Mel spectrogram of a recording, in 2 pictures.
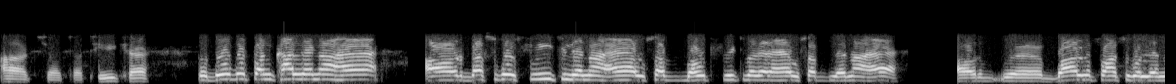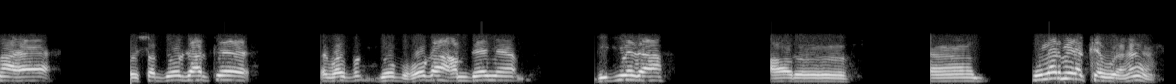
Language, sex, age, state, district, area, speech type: Hindi, male, 60+, Bihar, Begusarai, rural, conversation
